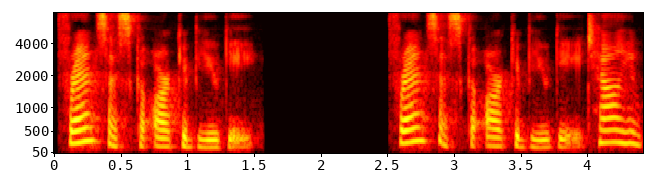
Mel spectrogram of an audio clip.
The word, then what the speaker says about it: Archibugi: francesca arcabugi francesca archibald the italian pronunciation francesca arcabu d zai born 16 may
